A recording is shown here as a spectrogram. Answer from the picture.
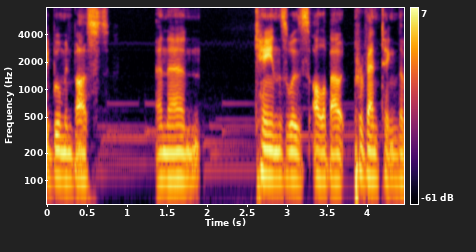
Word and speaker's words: Keynes: It's Keynes.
